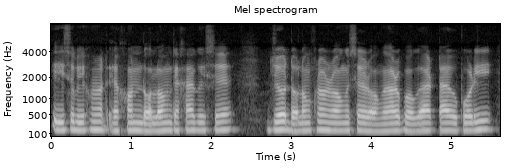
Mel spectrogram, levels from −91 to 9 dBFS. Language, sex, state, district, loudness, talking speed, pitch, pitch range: Assamese, male, Assam, Sonitpur, -17 LUFS, 160 wpm, 155 Hz, 150-165 Hz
